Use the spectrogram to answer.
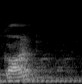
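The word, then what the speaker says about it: can't: तो इसको कांट हम लोग पढ़ते हैं ब्रिटिश में, और अमेरिकन में बोलेंगे कैंट।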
